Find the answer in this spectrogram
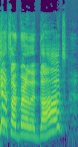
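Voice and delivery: very loud, high maniacal yell. Repeating their own earlier line for the listeners, re-yelling the earlier line. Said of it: "i shouldn't have yelled that".

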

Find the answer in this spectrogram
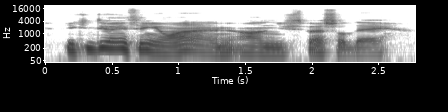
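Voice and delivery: awkward, gawky put-on fifteen-year-old voice. Reading a text as their fifteen-year-old self: awkward teenage voice. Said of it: "I'm going to read this one as 15-year-old [name]".

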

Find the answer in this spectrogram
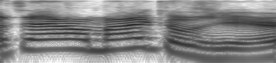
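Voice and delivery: put-on very high-pitched puppet frog voice. Imitating a sportscaster's Kermit-like voice: Al Michaels impression. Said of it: "he's got that, uh, Kermit voice".

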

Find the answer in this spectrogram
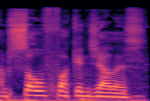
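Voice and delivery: ordinary talk

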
